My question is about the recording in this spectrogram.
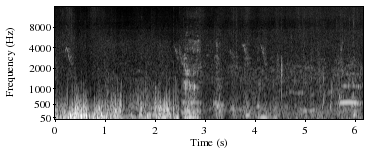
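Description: Pigs, a sow and her piglets, grunting, louder in the first half and dying down after about three seconds.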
